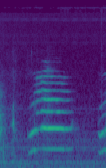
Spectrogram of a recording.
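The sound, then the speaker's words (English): A pet cat named Claire lets out a drawn-out, wavering meow, followed by the start of a second meow a moment later, clear with no one talking. “She's one of our kitties.”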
